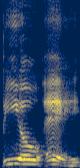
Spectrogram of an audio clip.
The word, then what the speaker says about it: boa: bow and to clarify it's pronounced uh boa as in like a feather bow that um that you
